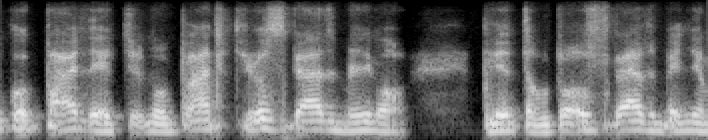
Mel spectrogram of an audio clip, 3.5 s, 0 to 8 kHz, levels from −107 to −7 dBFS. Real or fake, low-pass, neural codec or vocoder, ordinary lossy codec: fake; 7.2 kHz; codec, 44.1 kHz, 2.6 kbps, DAC; Opus, 24 kbps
